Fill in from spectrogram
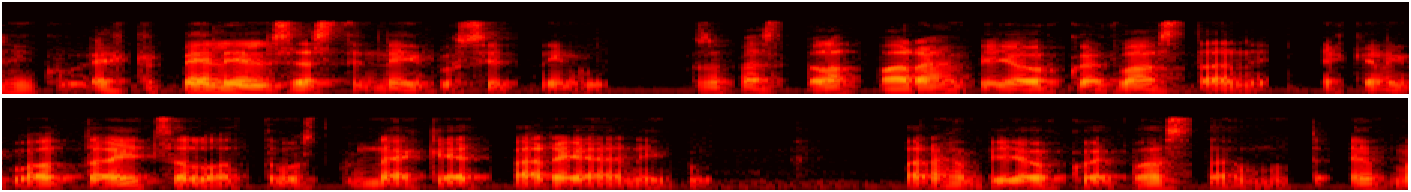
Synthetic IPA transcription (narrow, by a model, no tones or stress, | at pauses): niːŋkuʔehkæpelilːisest̪inniːŋkussit̪niːŋku | kusɑpæːst̪̚pelːɑppɑrhempiːjoukːoeit̪ʋɑst̪ɑ̰ːnnḭehkæniːŋkṵʔɑut̪ːɑːit̪selːṵɑ̰t̪ːomust̪̚kunnækeːt̪̚pæ̰rjæ̰ːnḭːŋku | pɑ̰rhempiːjoukːoeit̪ʋɑst̪ɑ̰ːmmṵt̪emm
